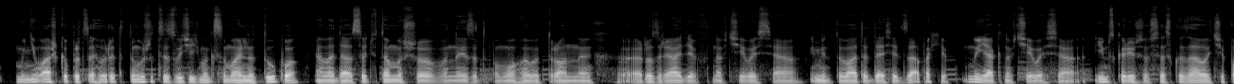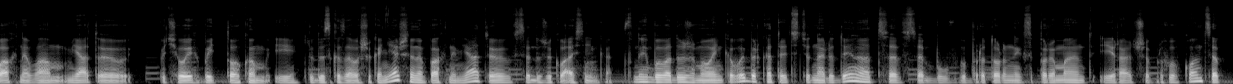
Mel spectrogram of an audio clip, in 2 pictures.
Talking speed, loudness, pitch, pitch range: 170 wpm, -20 LUFS, 95 Hz, 90-105 Hz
